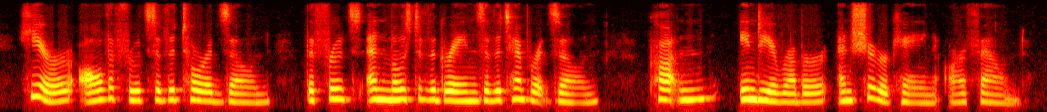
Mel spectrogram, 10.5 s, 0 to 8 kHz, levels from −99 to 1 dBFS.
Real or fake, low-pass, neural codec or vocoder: real; 7.2 kHz; none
